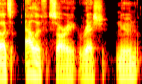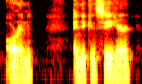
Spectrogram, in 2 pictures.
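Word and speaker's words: אֹרֶן: So you'll see here, the Masoretic pronunciation is Oren, Oren, all right?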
